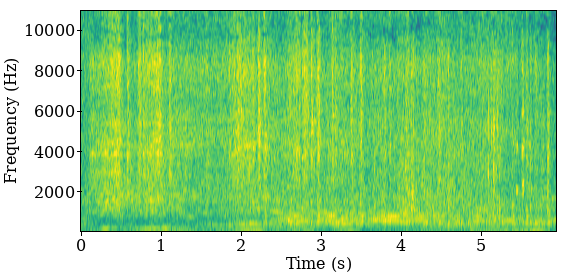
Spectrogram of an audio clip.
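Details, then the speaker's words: Old Arctic Cat snowmobile revived, started with fuel poured in: revs surge and sag unevenly, stumbling rather than holding a clean rev; needs carburetor work, suspected not confirmed. "It's still coming. I need a little carburetor work."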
